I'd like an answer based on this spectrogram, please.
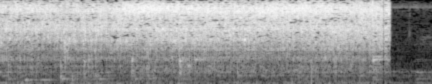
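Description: Cauliflower florets sizzling loudly in hot oil in a kadai, with a few light scrapes of a metal spatula as the fried florets are scooped out. The sizzle cuts off suddenly near the end.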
